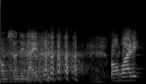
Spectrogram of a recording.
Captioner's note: laugh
